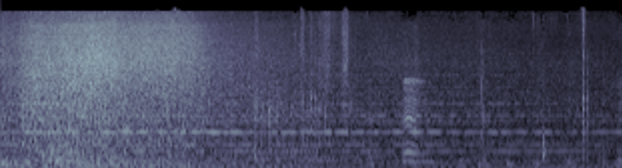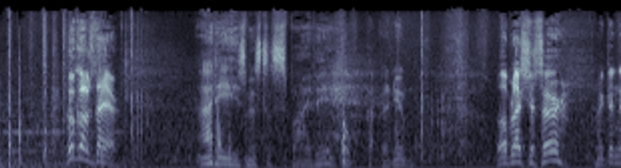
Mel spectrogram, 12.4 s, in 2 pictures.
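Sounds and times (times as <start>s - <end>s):
ocean waves slapping against a ship's bow: 0.0s - 3.6s
speech: 7.0s - 7.5s, 8.2s - 12.4s
faint creaks: 7.4s - 8.0s, 10.2s - 11.1s.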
